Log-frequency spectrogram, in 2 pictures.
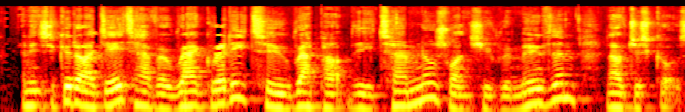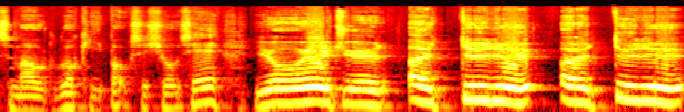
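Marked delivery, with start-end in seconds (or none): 7.1-10.3 booming, drawn-out holler, slow and huge. Mid car-battery how-to, the presenter holds up old boxer shorts; Rocky impression.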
